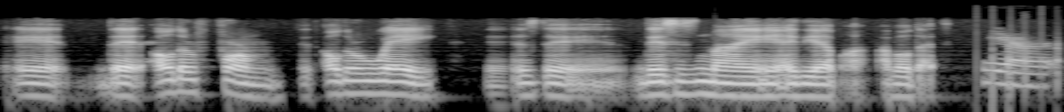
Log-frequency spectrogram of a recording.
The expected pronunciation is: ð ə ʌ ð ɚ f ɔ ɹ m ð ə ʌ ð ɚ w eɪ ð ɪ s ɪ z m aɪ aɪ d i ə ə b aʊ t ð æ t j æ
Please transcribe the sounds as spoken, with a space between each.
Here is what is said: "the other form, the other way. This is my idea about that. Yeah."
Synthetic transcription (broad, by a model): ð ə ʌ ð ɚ f ɔ ɹ m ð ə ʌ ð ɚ w eɪ ð ɪ s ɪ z m aɪ aɪ d i ə ə b aʊ t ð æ t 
